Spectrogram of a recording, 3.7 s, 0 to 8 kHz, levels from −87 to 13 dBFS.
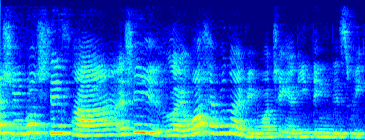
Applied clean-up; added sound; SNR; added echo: neural separator model SepFormer DNS4.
